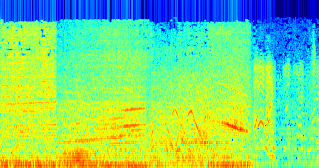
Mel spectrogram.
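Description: Car noise with sirens: tones rising, wailing up and down, then a long falling glide like a siren going past. All of it cuts off suddenly about five seconds in.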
